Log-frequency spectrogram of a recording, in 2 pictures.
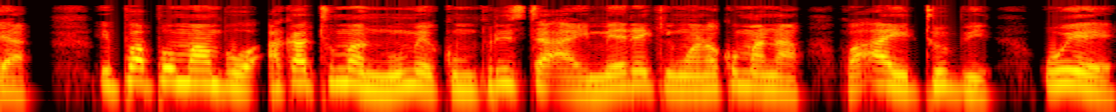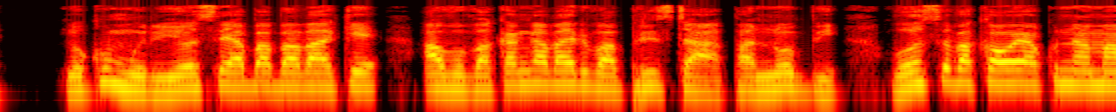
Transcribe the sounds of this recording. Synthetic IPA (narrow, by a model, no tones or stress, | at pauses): ipapo̞mambo̞ʔakatuman̤umwe̞kumupristaːime̞ɾe̞kimwanako̞mana | waʔːituːbʱi | uje̞ | no̞k̬um̤uɾijo̞se̞jaɓaɓaʋaːke̞ | aʋo̞ʋakaŋɡaʋaɾiʋapristapano̞ːbʱiʋo̞se̞ʋakaujakunama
